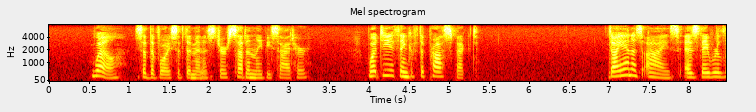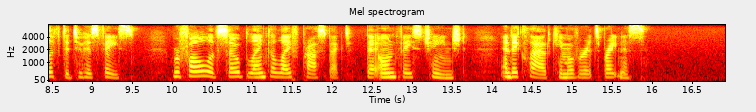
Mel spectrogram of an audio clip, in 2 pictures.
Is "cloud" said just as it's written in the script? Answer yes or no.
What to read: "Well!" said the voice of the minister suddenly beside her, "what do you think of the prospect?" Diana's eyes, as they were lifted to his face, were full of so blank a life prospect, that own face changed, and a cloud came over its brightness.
yes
